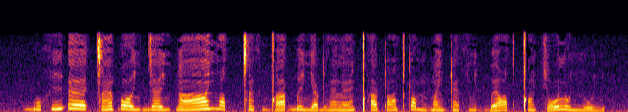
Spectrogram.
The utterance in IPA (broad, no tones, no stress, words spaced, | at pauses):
ɡ͡buxiʔɛː ǀɛ̃ɓʌːʎ ɟɛːʎɗãːɲɛtˤ ǀẽxŋ͡ǃaɡ͡beʎ aɖʱẽlẽǃʰa ʈãtˤʈɛm ɡ͡bãʎʈẽxʎe ɡ͡bɛːtˤǃõ colu ɲuʎ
